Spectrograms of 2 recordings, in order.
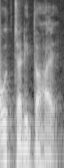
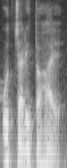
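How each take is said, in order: The two takes are said the same way.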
